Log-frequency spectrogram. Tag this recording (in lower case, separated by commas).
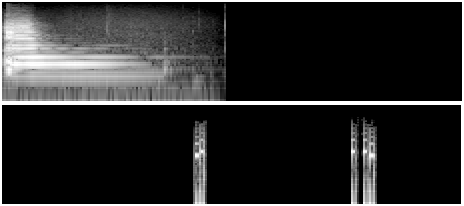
music, musical instrument, violin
